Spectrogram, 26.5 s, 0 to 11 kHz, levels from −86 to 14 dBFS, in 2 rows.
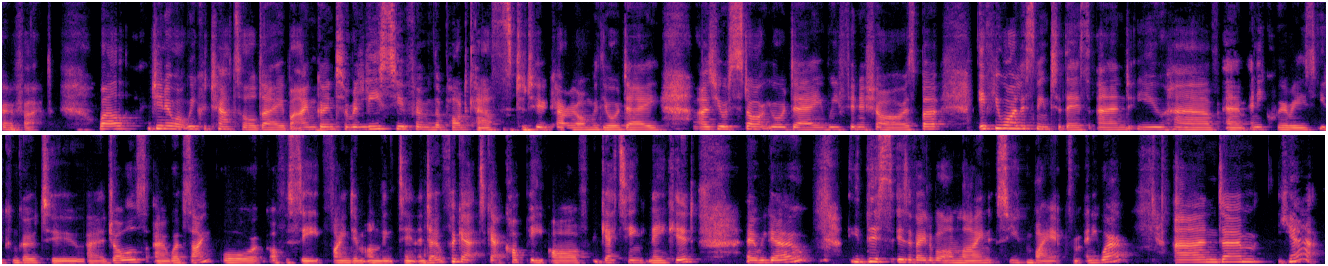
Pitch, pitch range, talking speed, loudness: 175 Hz, 160-205 Hz, 200 wpm, -16 LUFS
